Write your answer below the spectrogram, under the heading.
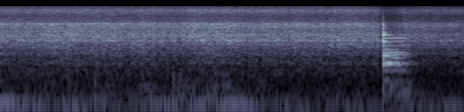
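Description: Spice paste with salam and kaffir lime leaves frying steadily in an aluminium wok while a wooden spatula stirs it, with a continuous sizzle. Near the end comes one sharp knock that rings briefly.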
